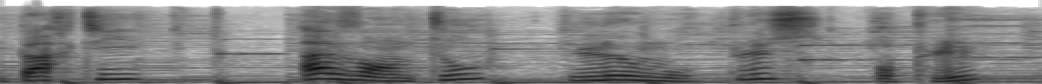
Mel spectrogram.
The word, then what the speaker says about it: plus: maintenant au cas où on ne prononce pas le S du mot plus donc on dit plus premièrement quand il est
